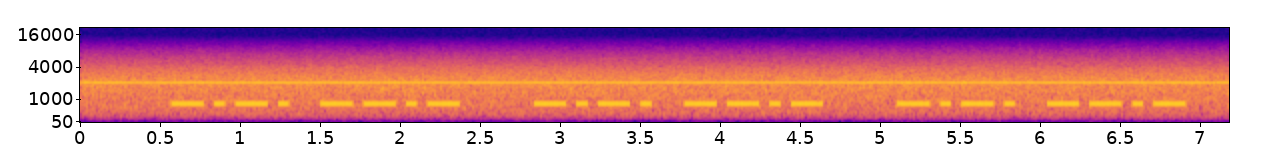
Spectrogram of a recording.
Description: Morse code, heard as a keyed tone, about 18 wpm, 810 Hz, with radio static and a steady whistle near 2050 Hz. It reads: CQ CQ CQ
